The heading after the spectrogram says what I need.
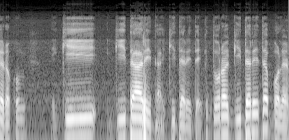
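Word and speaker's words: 기다리다: এর মূল উচ্চারণটা এরকম গিদারিদা গিদারিদা কিন্তু ওরা গিদারিদা বলে না ওরা বলতে বলতে আসলে এটা বলতে বলতে জিনিসটা এরকম হয়ে গেছে গিদারিদা না বলে ওরা বলে খিদারিদা টু ওয়েট অর্থাৎ অপেক্ষা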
